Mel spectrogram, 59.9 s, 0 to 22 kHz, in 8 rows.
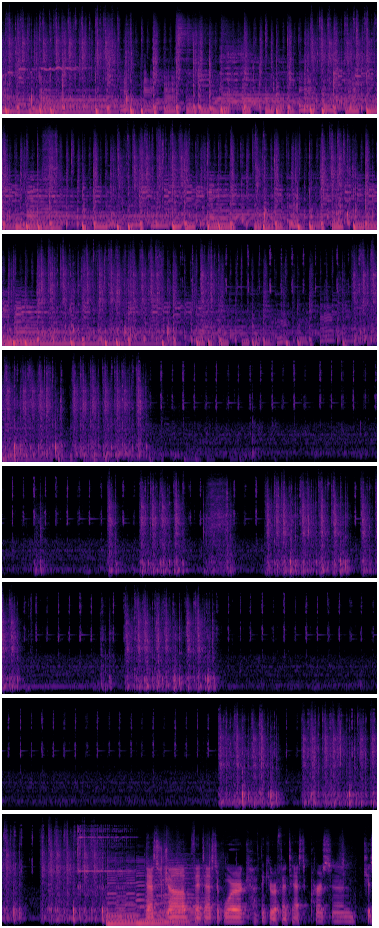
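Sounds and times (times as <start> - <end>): typewriter key strikes: 6.1 - 7.8, 9.8 - 11.4, 15.7 - 25.5, 32.1 - 33.7, 35.3 - 37.9, 39.5 - 41.9, 49.3 - 54.6.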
